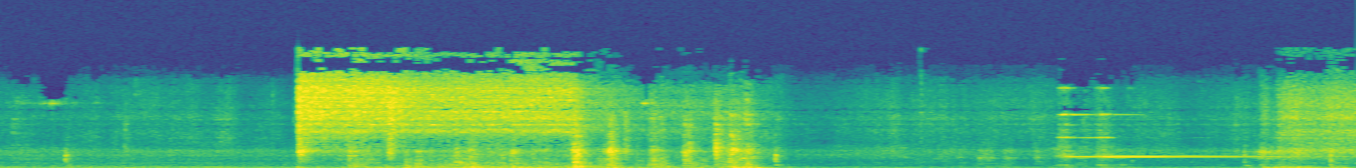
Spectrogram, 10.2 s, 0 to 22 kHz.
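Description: Hankyu 8000 series electric train running at speed, heard from the driver's cab: a steady rumble of wheels on rail, with a loud rush and a run of rapid clacks for about four seconds from two seconds in. A steady high tone sounds for about a second and a half near the end.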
